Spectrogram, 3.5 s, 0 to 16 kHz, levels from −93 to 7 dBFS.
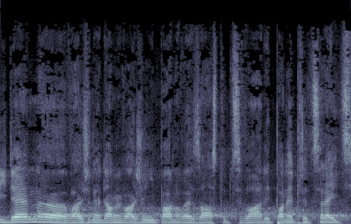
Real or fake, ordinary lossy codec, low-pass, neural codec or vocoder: fake; MP3, 64 kbps; 14.4 kHz; vocoder, 44.1 kHz, 128 mel bands every 512 samples, BigVGAN v2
